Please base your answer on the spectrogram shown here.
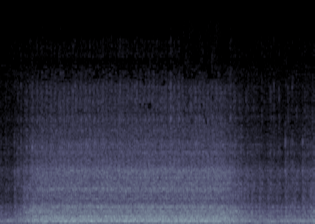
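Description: A sewing machine stitches fabric pieces, seams held flat under the presser foot, running as a steady, close, continuous mechanical whir for about three seconds with no talking.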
